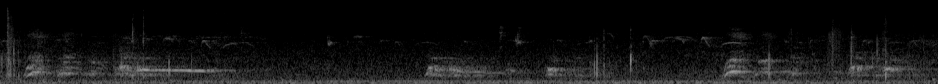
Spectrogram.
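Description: A bird calling several times in short groups of calls, over footsteps and snapping twigs on mud.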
